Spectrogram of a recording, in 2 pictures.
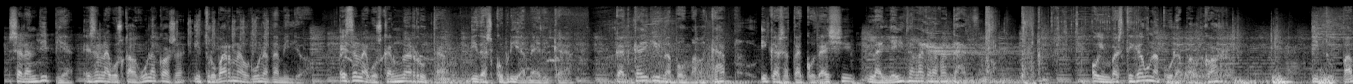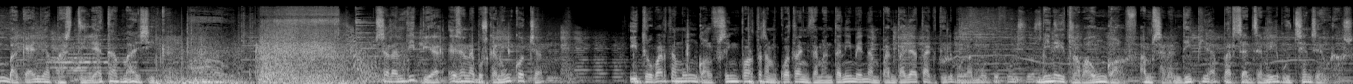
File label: male catalan car comercial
